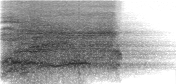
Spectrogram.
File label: Infested Crawler Attack Short; Crawlers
